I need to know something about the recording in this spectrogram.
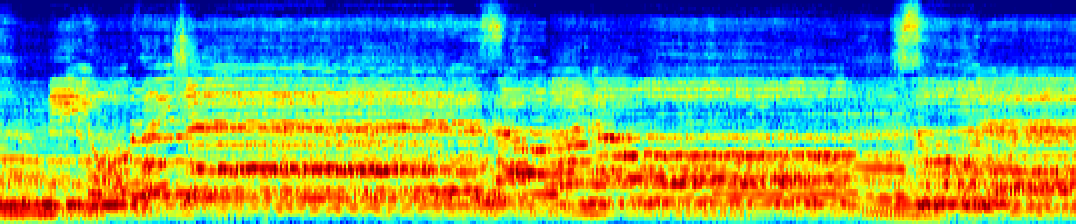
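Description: Women's folk choir singing a Moravian Podluží folk song, holding long notes in phrases of about three seconds.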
